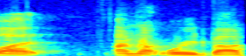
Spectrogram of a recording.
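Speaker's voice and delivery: ordinary delivery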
